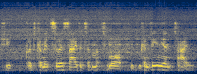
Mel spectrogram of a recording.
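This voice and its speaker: A man's voice over noticeable background noise. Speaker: literature professor. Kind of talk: interview. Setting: studio.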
